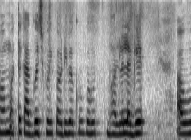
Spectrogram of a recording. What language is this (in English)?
Odia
